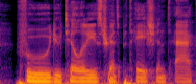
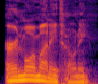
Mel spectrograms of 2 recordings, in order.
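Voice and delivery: loud, deadpan wisecrack; teasing joke; 2 semitones higher, 5 dB louder than usual. Pretend. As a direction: punch it out as a cheeky joke. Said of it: "I'm just kidding with you".

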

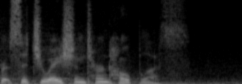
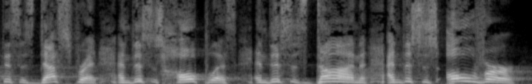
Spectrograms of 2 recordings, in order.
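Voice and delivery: loud, high acted outcry, building; preacher's hammed-up cry of despair; worked-up despair; 7 semitones higher, 13 dB louder than usual. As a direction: cry out each verdict as a hopeless listener would. Voicing listener's despairing outcry.

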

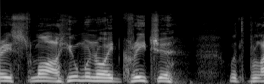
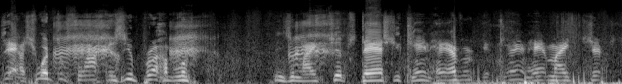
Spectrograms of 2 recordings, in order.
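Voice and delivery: raised, irritated scolding; angry scolding; 4 semitones higher than usual. Acted. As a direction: tell the cat off. Scolding cat over chips.

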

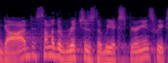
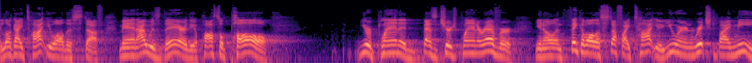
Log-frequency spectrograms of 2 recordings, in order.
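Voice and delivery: boastful Paul; 5 semitones higher, 6 dB louder than usual. Pretend. Preacher voicing a boastful Paul.

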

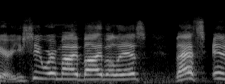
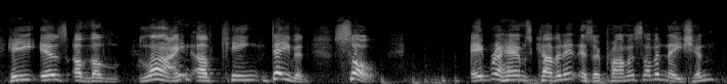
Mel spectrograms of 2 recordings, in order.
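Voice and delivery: ordinary delivery

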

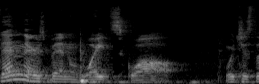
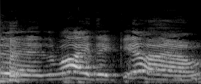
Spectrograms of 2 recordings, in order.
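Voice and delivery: high, loud hammed-up child wailing; mock kid crying; 11 semitones higher, 11 dB louder than usual. Imitating himself as a kid forcing tears, hammed-up wail. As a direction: ham up a six-year-old faking tears. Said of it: "I probably didn't sound like that".

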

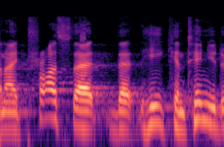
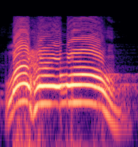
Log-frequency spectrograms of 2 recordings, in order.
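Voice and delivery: much higher, louder and slow; commanding Jesus; 13 semitones higher, 9 dB louder, slower than usual. Acted. Jesus telling the disciples to leave her, commanding. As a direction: proclaim it as Jesus defending her.

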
